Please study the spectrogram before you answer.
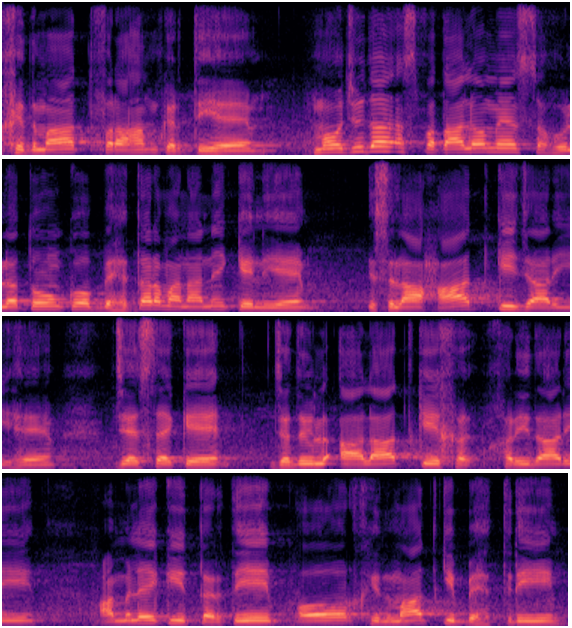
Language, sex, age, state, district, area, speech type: Urdu, male, 18-30, Uttar Pradesh, Saharanpur, urban, spontaneous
